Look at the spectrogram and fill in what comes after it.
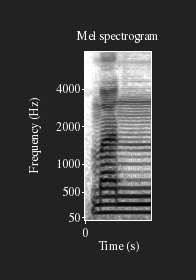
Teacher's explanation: Karena dia gunnah maka cara membacanya digunnahkan. Jadi di bagian mannya itu suaranya itu kita tahan, kita panjangkan sebentar ya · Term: gunnah musyaddadah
